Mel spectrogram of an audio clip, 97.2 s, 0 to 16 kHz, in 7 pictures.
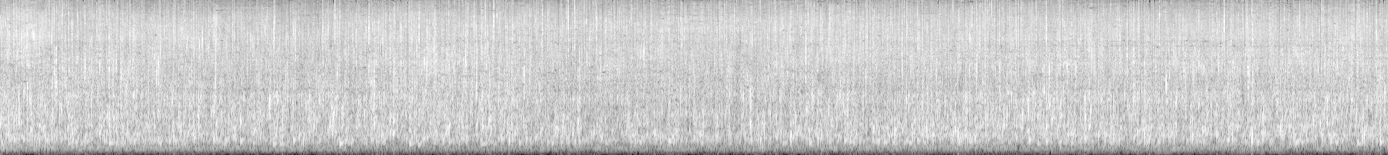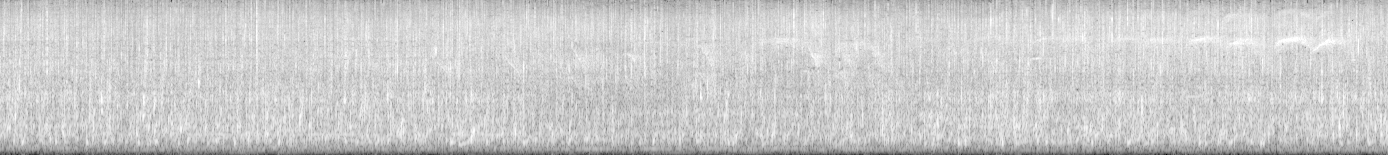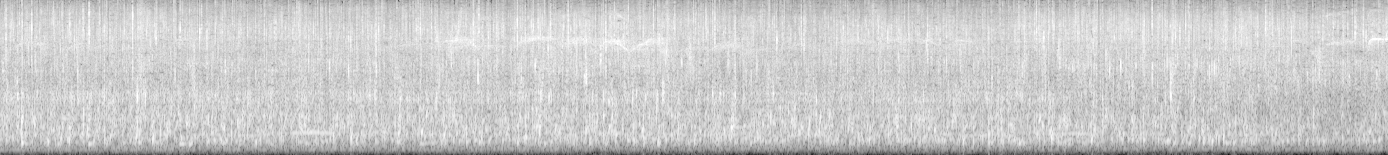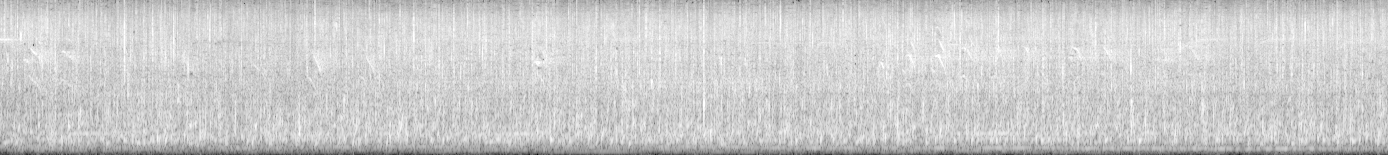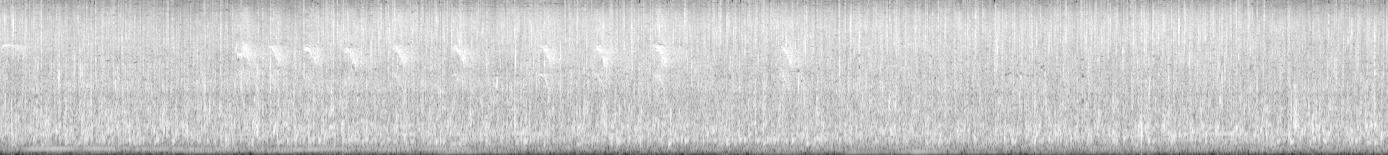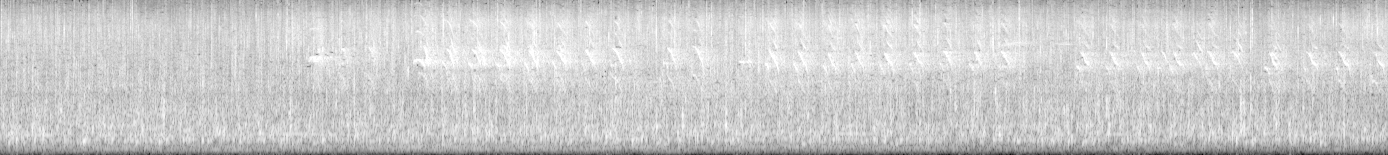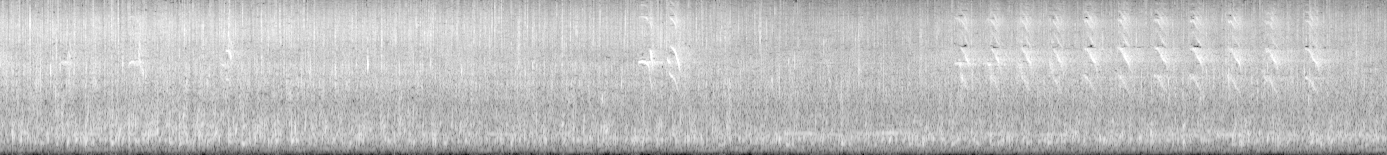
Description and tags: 20080504.fountain.medium
medium-distance take of water (from a fountain) splashing. Swiftts and parrots screeching in background. Shure WL183 pair into Fel preamp, Edirol R09 recorder
ambiance, field-recording, fountain, park, water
